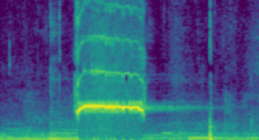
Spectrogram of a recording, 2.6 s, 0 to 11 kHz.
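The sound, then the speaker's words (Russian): A single loud, shrill referee's whistle blast starts a football match at an international tournament in Moscow among players from about 20 countries, held alongside the World Cup. It lasts under a second over a low, steady background murmur. “И порой со стартовым свистком. Не только стартует матч, но и новые дружеские отношения.”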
